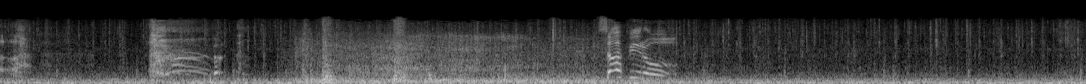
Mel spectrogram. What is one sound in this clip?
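A fire roars with a low, steady rumble.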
